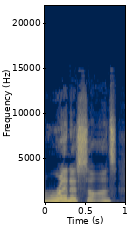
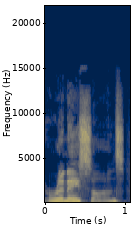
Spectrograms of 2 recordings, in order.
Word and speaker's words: Renaissance: That's the that's the American pronunciation, Renaissance. If you're talking to someone from England, they're likely going to say Renaissance.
